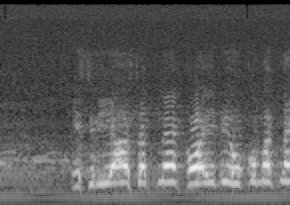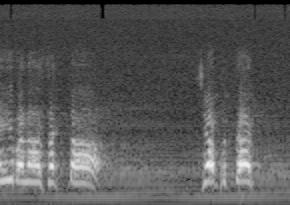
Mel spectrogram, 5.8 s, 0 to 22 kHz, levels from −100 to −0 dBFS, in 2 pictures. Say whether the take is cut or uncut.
uncut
